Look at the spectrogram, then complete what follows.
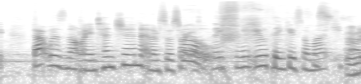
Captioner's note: scoffs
